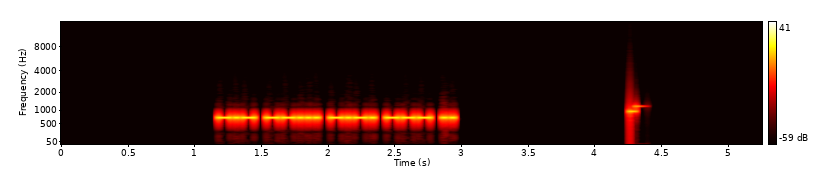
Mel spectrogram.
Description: Morse code, heard as a keyed tone, about 40 wpm, 700 Hz. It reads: K7COI
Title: USA Call Signs - 5 Characters - 6x Character Spacing - 40wpm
